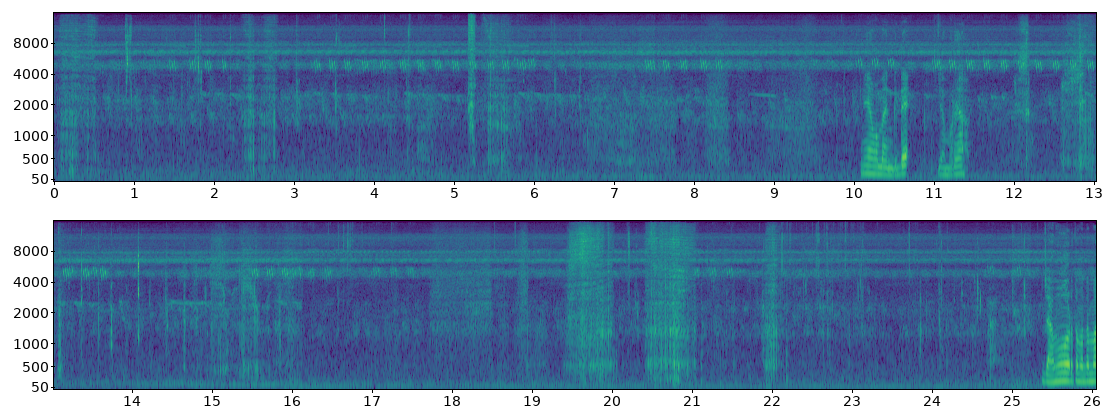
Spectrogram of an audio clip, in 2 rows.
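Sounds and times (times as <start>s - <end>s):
crickets chirping: 0.0s - 26.0s
slurping noodles: 17.8s - 21.2s, 21.8s - 22.3s.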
